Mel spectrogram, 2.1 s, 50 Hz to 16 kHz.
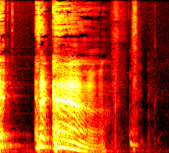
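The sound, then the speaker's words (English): A man clears his throat: a brief rough burst, then a longer gravelly, voiced rasp, followed by a couple of faint short tails, loud and otherwise alone. “That was the only throat clearing I recall from that 26-minute interview clip”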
